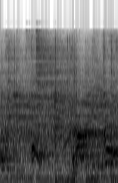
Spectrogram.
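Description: Live punk rock band playing: a sung lead vocal over electric guitar, bass and drums, recorded from inside the audience, so the mix sounds loud and roomy.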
